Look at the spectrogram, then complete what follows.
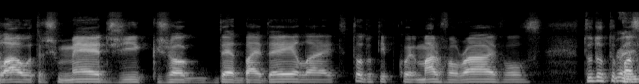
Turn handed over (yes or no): no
